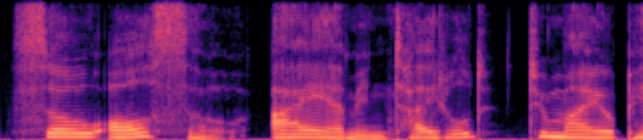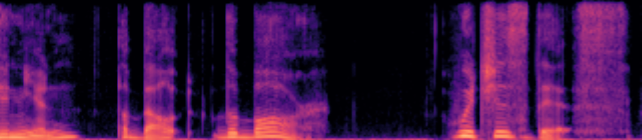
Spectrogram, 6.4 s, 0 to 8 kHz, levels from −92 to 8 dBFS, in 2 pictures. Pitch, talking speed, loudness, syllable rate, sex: 195 Hz, 130 wpm, -19 LUFS, 3.9 syllables/s, female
